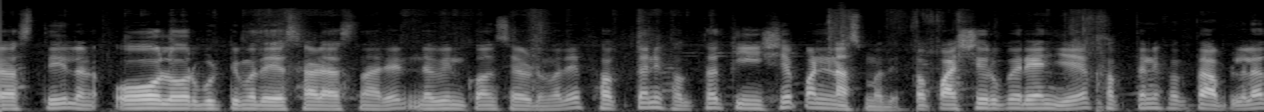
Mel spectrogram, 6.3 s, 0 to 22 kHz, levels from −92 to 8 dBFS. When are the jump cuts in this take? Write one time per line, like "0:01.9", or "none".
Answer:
0:04.6

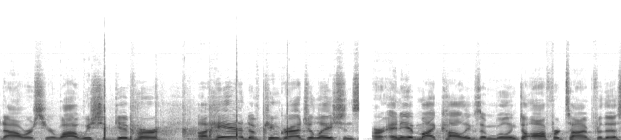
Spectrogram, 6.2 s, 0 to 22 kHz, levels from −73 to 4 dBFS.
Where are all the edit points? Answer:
0:03.5

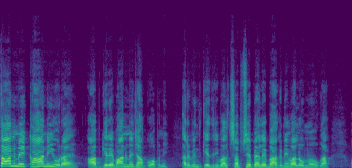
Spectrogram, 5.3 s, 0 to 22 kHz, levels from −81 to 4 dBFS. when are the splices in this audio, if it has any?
0:02.7

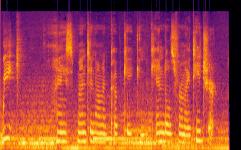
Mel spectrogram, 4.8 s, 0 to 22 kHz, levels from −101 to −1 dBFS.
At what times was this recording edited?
none

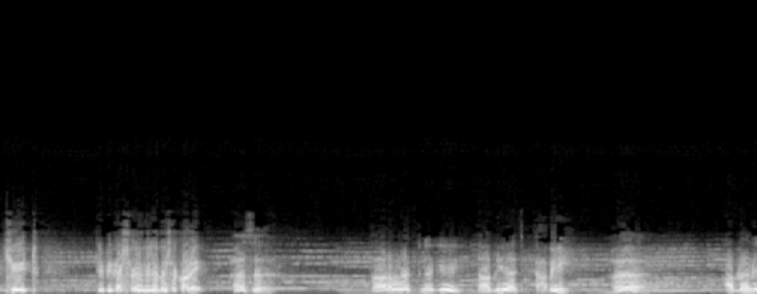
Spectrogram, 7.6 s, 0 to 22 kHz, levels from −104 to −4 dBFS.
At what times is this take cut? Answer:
none

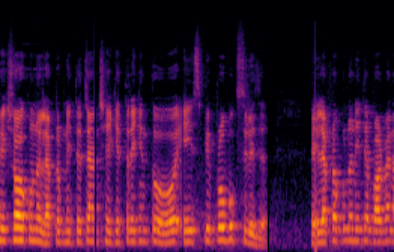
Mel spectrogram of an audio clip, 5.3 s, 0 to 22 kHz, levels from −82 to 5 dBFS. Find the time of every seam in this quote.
none

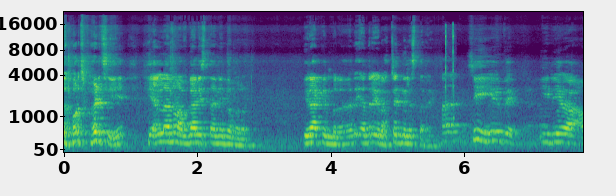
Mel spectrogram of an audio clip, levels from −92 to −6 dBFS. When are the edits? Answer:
0:05.6

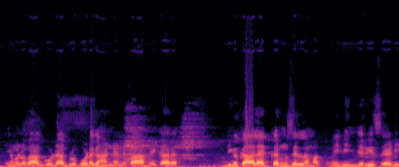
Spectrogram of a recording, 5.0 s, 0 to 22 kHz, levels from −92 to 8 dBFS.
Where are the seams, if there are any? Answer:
none

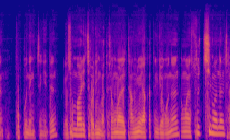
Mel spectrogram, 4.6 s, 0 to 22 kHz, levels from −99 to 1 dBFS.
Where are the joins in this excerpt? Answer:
0:02.2

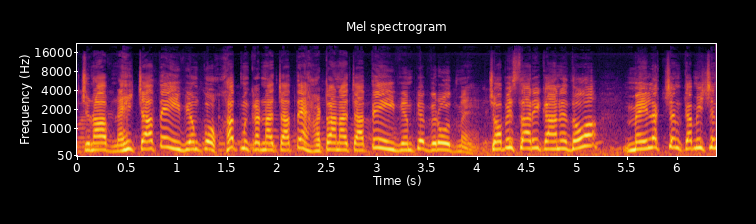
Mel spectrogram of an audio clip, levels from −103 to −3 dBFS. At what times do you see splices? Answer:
0:03.9

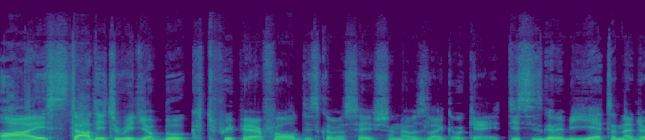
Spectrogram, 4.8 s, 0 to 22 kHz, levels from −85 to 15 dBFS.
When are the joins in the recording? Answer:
none

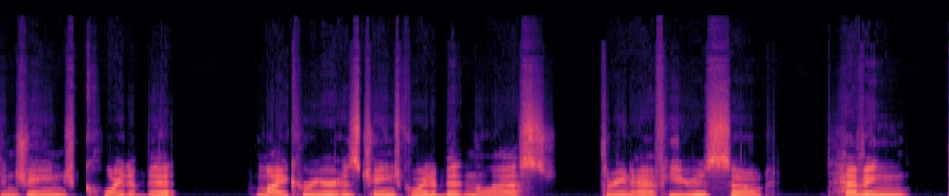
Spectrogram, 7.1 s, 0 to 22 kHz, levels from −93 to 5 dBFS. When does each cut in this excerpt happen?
0:01.9
0:06.1

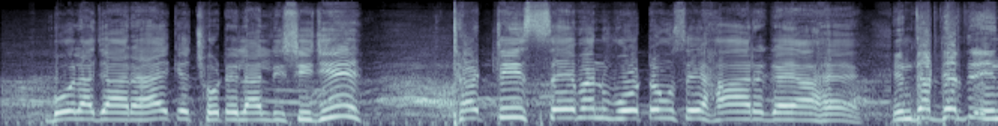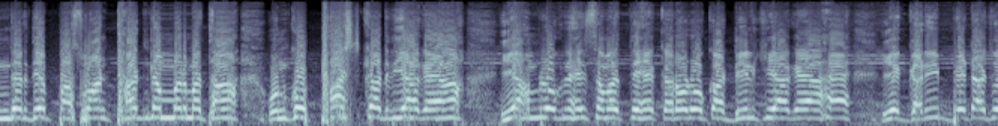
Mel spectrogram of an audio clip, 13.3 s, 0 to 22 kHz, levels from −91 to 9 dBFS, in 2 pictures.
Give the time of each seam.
0:05.8

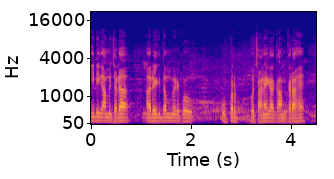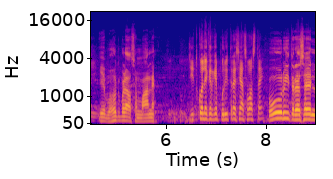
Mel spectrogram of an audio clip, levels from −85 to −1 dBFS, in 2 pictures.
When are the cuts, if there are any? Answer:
0:05.8

